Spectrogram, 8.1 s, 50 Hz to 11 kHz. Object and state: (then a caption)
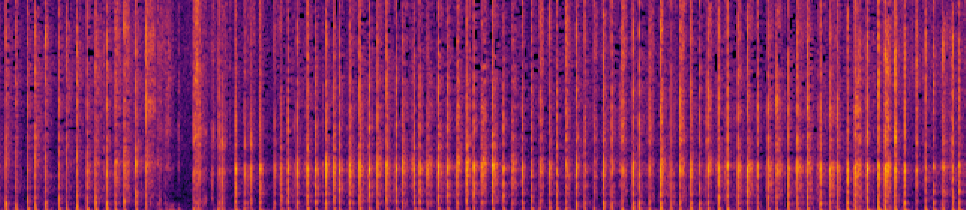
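Plastic card, tapped. A thin, solid, credit-card-sized green plastic gift card is tapped rapidly with the fingertips of the other hand. The result is a fast, steady stream of short, dry clicks with a brief pause around 1.5 seconds.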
